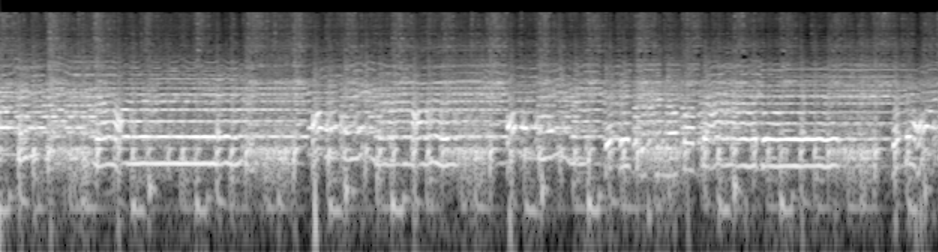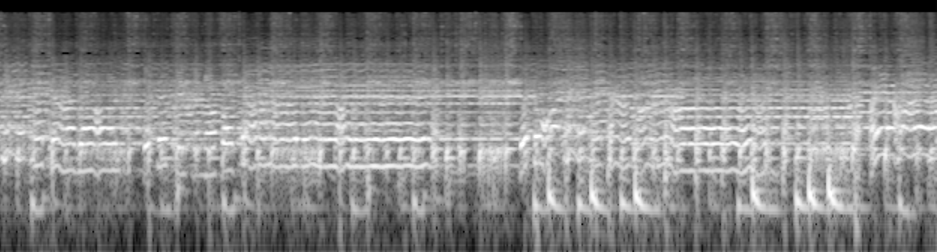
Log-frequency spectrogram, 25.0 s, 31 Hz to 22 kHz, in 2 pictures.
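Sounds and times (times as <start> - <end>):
steady drumming: 0.0 - 25.0.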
